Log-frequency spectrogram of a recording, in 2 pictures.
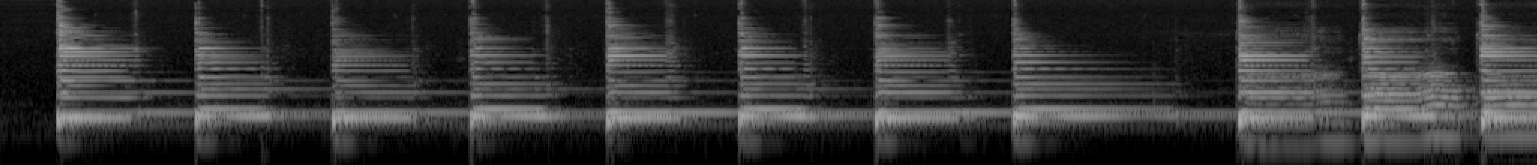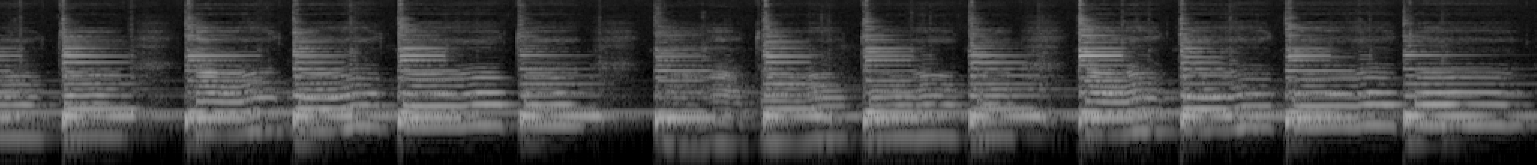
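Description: Nylon-string classical guitar playing a light chord accompaniment: single strums about once a second for the first eight seconds, then a busier picked pattern with a moving bass line.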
